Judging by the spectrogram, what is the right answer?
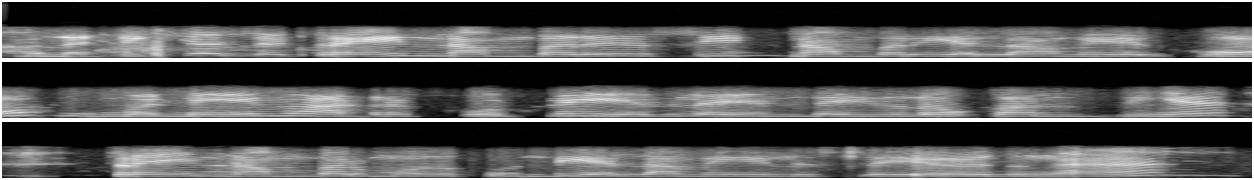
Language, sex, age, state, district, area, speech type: Tamil, female, 18-30, Tamil Nadu, Chennai, urban, conversation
